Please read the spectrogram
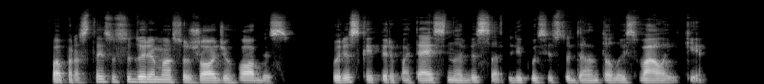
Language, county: Lithuanian, Klaipėda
